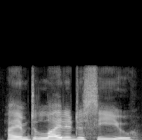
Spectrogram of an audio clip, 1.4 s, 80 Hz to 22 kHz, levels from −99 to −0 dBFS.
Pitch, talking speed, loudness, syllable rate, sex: 210 Hz, 250 wpm, -15 LUFS, 6.4 syllables/s, female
